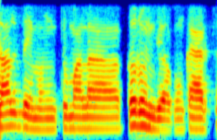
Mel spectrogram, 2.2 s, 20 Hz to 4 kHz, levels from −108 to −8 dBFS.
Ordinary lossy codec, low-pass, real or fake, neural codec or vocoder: none; 3.6 kHz; real; none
